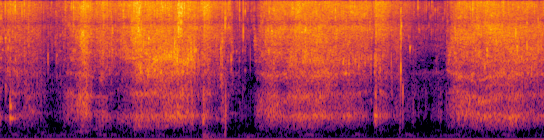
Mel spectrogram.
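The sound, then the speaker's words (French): Soft watery trickling and wet dabbing from a hot, water-soaked sponge pressed onto glue-coated leather during organ and harmonium restoration, a steady faint liquid hiss with a few small clicks and no voices. “j'ai appliqué la colle sur le cuir déjà. Là, j'utilise une éponge chaude.”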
